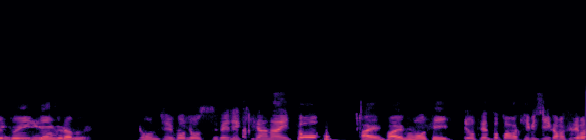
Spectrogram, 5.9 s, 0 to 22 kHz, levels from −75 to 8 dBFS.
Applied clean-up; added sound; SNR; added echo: neural mask model Resemble Enhance denoiser.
